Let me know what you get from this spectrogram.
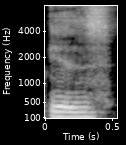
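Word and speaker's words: Is (εἰς): The Greek word used here for the word one that you see, the Greek word used here is spelled E-I-S, ice maybe? Is, which means first or primary.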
